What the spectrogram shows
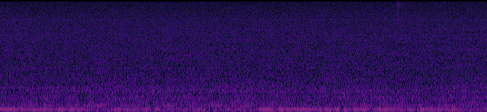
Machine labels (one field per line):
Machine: fan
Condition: normal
